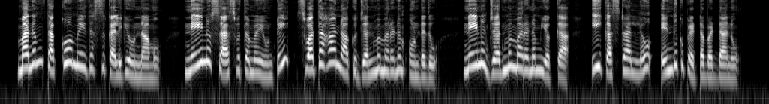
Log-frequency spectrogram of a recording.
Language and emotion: Telugu, neutral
